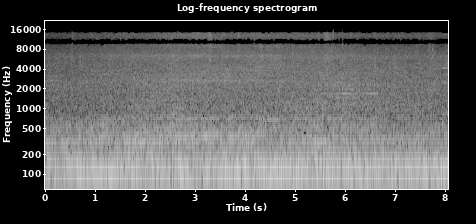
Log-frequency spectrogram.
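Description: Steady low outdoor rumble, with faint humming tones drifting through it.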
